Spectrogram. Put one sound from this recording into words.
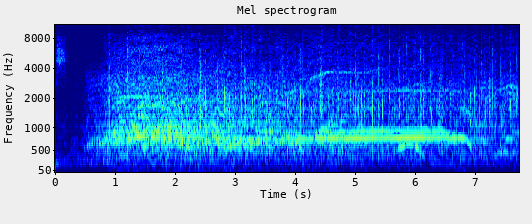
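A crowd whistles and shouts.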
